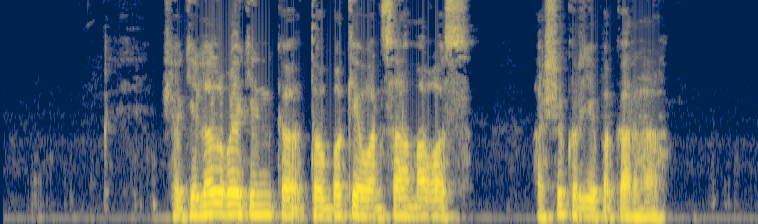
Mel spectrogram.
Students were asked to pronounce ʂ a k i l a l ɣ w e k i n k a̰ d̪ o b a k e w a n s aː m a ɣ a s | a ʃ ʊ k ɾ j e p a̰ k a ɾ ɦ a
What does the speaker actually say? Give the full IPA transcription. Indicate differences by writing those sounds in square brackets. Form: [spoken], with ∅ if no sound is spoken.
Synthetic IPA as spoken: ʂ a k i l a l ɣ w e k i n k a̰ [t̪] o b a k e w a n s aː m a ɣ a s | a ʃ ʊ k ɾ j e p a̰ k a ɾ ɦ a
